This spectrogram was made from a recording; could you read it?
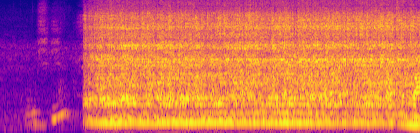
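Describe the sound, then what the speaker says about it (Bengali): A kitchen mixer grinder starts up and runs loud and steady with a constant high whir, grinding tomato, green chilli and ginger into a masala paste, after a few faint clicks and handling sounds. "কাঁচা লঙ্কা থাকার জন্য আমি মিক্সিতেই করে মশলাটা সব মশলাগুলো মিক্সিতেই করি"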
